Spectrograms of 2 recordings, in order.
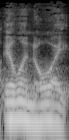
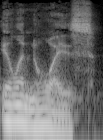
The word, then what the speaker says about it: Illinois: like when people call Illinois Illinois don't pronounce the S like what is wrong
